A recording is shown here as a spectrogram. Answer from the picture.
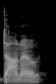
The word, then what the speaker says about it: Daunno: And this one, it's since it's a live performance, it's Damon, I think his last name is pronounced Dano, D-A-U-N-N-O.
